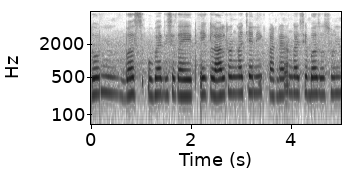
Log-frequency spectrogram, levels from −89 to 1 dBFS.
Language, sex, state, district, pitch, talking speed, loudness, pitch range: Marathi, female, Maharashtra, Sindhudurg, 245 Hz, 180 wpm, -17 LUFS, 235-250 Hz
